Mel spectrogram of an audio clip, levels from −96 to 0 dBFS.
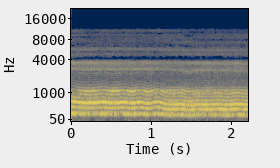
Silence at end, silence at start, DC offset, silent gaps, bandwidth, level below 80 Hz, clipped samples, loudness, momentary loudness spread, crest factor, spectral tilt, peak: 0 s; 0 s; under 0.1%; none; 11.5 kHz; -52 dBFS; under 0.1%; -14 LUFS; 2 LU; 10 dB; -7.5 dB/octave; -2 dBFS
